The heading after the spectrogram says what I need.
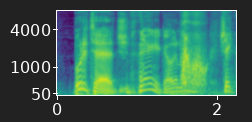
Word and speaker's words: Buttigieg: And Ben, how do you pronounce that guy's last name? Buttigieg. There you go. No. Shake your Buttigieg. It's Booty Judge, right?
